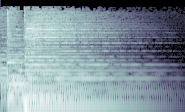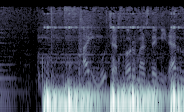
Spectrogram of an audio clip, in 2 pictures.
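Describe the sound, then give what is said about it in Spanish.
A resonant swelling tone rings out and fades, then after a brief silence a heartbeat sound effect starts, with deep thumping pulses repeating about once a second. “Escucha el latido de los mercados en Capital Radio.”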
